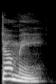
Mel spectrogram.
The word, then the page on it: dummy: British English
